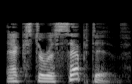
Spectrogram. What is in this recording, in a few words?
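"exteroceptive", British English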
